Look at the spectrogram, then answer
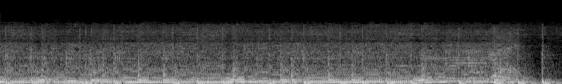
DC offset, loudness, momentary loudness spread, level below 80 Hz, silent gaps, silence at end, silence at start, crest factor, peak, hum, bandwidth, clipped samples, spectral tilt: under 0.1%; -21 LUFS; 3 LU; -26 dBFS; none; 0 s; 0 s; 12 dB; -6 dBFS; none; 7.6 kHz; under 0.1%; -7.5 dB/octave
